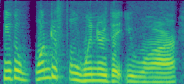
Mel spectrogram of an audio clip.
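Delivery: usual speaking voice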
